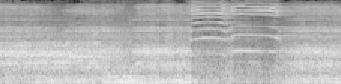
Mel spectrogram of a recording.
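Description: Stage soundtrack music breaks off, and two short, high squeaks follow, the second a little longer than the first: a comic sound effect played over the hall speakers between two pieces of music.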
